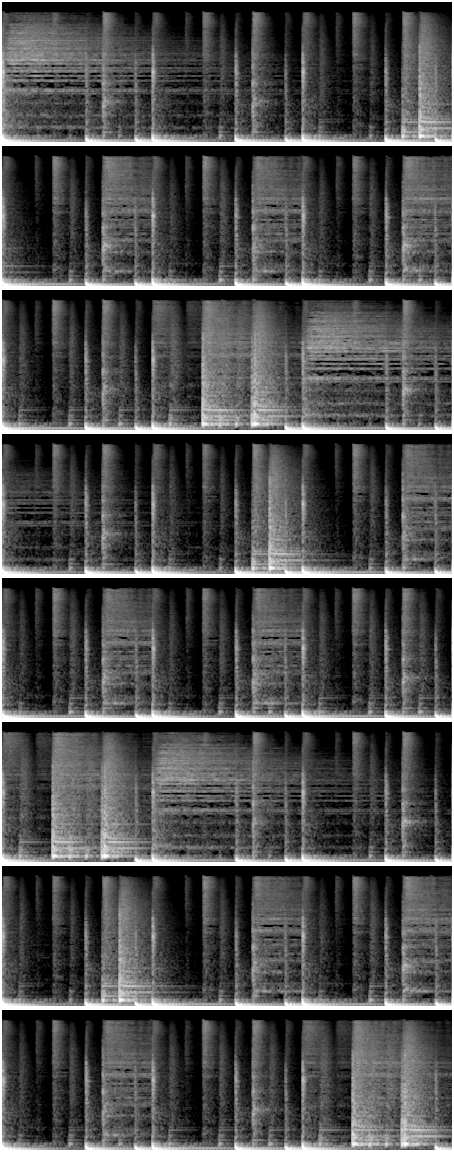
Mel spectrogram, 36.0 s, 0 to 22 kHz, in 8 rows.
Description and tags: Song5 DRUMS Fa 3:4 120bpms
HearHear, rythm, 120, beat, Fa, bpm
